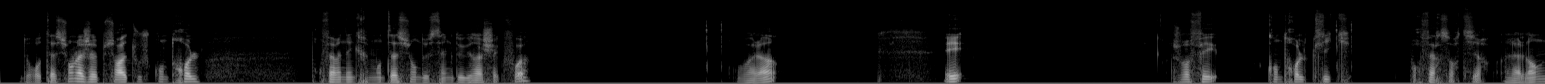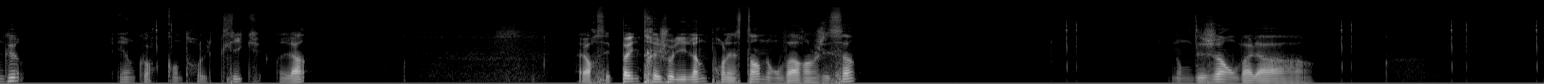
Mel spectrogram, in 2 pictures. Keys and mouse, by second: 18.7 middle click, 23.0 middle click, 25.8 click, 29.7-30.8 middle drag.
